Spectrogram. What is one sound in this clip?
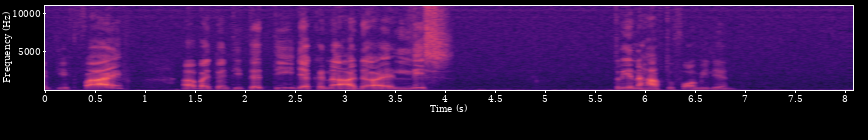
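A man speaks with animation close to a headset microphone.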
